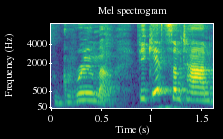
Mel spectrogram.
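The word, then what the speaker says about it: guarumo: tree is called a grumo tree it is spelled g-u-a-r-u-m-o but it's pronounced grumo if you get some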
